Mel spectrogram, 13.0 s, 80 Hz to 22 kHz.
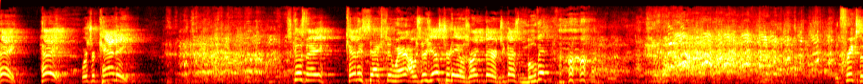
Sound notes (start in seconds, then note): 2.4 audience laughing; 8.3 audience laughing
